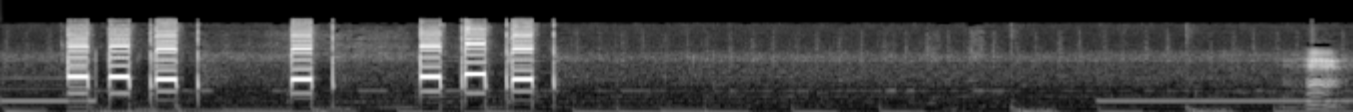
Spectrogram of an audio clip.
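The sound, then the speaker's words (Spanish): Telephone number being redialed after an unanswered call, with seven short touch-tone beeps in uneven groups over a low, steady hum. “Nuevamente no nos contesta la llamada, vamos a insistir.”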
